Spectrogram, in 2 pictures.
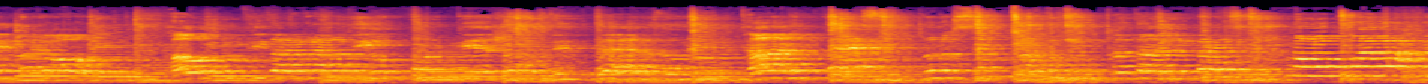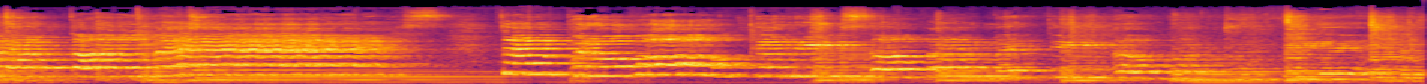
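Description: A woman singing a tango into a microphone, accompanied by a nylon-string classical guitar; she holds one long note a little past the middle, with a brief drop in level just after it before the singing resumes.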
